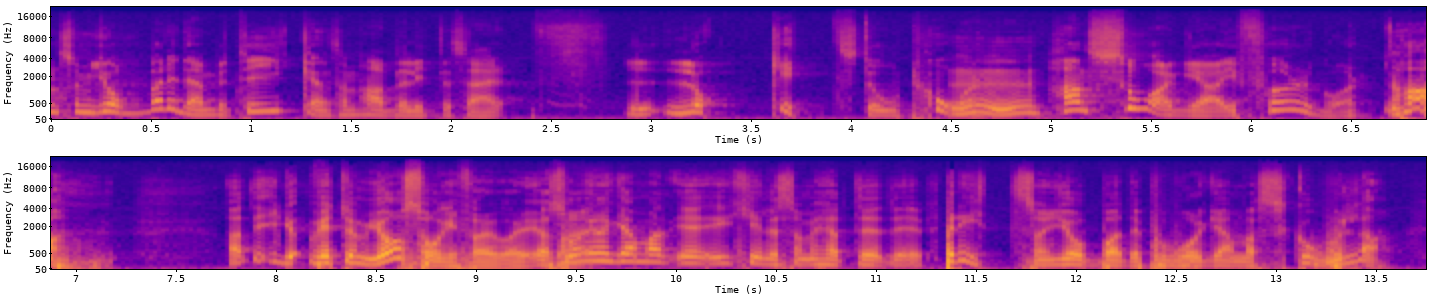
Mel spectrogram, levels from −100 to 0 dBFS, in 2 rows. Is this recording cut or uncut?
cut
